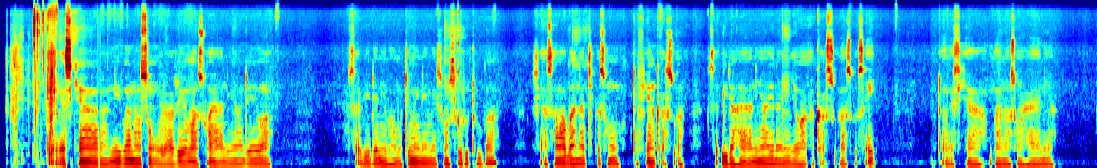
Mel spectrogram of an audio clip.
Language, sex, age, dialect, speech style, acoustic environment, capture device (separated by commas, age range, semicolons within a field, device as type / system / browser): Hausa, male, 18-24, Nigeria - Kano, happy; anxious, nature; silence, mobile / Linux / Chrome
